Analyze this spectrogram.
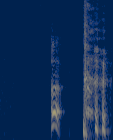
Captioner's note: laughs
